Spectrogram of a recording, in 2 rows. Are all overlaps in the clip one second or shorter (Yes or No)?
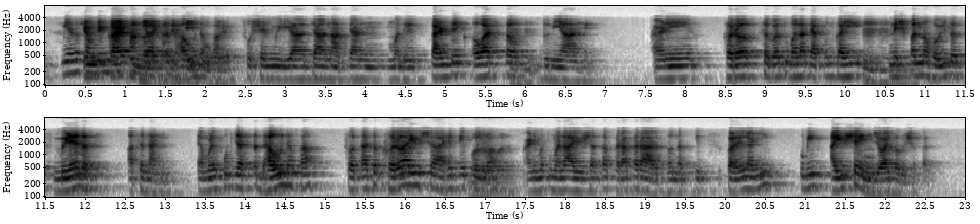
No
